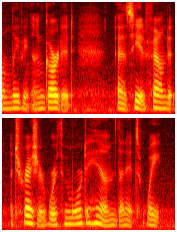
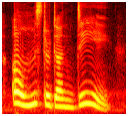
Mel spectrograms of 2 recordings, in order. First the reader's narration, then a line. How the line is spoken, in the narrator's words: Carolyn Drake squealed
